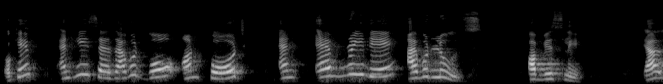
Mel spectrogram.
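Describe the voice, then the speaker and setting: A woman's voice: high-pitched, rough recording. A woman giving a motivational talk, telling stories and checking often that the audience follows. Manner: animated storyteller, asks the audience for agreement. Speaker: motivational speaker.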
